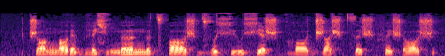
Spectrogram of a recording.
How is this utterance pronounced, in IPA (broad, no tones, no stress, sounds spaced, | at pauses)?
t͡ʃ ɒː ŋ ɒ ɾ ɛ bʱ ɛ ɕ u ŋ ɜ ŋ ə t͡sʼ ɒː ʃ d͡z ʊ xʲ u xʲ ɑ ʃ ɡʱ ɒ d͡ʒ ɑ ʃ t͡s ɜ ʃ f ɛ ʃ ɾ ɒ ʃ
